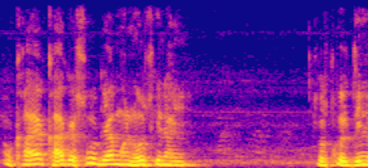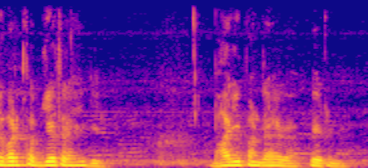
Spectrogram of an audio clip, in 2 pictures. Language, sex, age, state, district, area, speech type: Urdu, male, 60+, Uttar Pradesh, Mirzapur, rural, spontaneous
